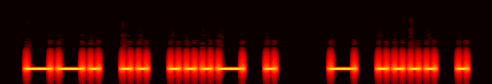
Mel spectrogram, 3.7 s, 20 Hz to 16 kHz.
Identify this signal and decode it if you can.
Morse code, heard as a keyed tone, about 20 wpm, 700 Hz. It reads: GIVE THE
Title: Sentences from Top 1500 Words 20wpm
